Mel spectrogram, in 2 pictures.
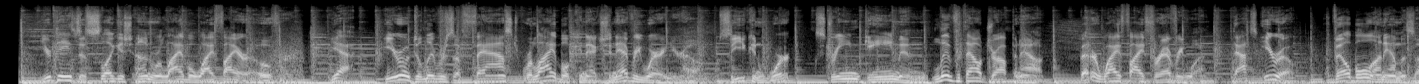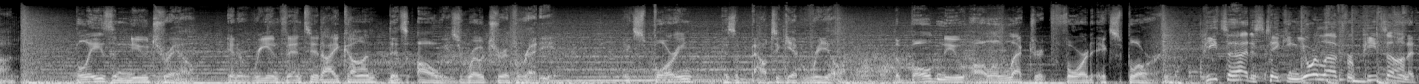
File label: Commercial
